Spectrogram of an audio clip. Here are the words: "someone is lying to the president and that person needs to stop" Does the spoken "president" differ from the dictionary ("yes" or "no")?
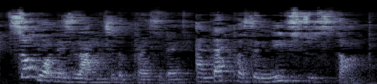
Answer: no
